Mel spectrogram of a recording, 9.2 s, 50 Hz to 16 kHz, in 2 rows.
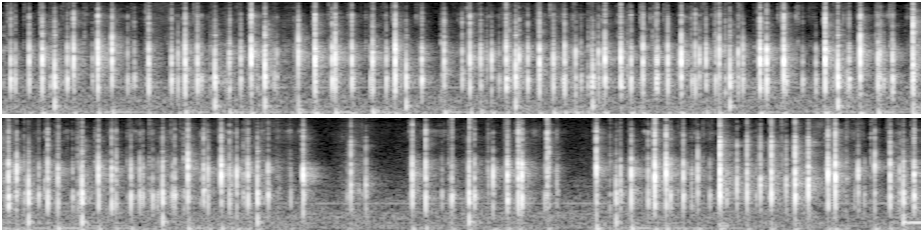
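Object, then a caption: Mechanical keyboard with plastic keycaps. Both hands type fast on a white compact Prophet mechanical keyboard with Gateron Inks Black V2 switches and plastic keycaps, resting on a desk mat. A rapid stream of short, bright clacks fills the clip, with almost no low end. Two brief lulls come around the six- and seven-second marks before the typing picks back up.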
